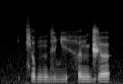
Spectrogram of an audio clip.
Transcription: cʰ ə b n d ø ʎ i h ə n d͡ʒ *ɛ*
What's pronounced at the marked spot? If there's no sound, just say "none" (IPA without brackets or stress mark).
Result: œ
